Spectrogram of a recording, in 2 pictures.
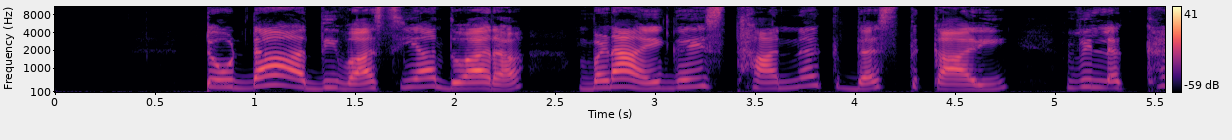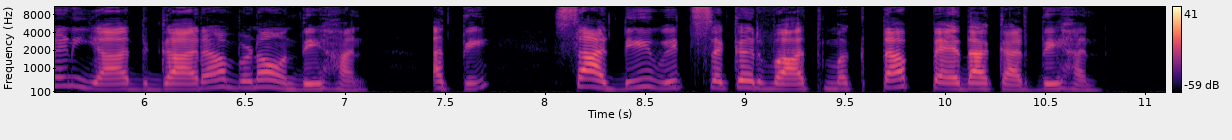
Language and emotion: Punjabi, happy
